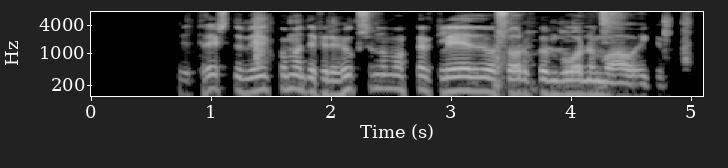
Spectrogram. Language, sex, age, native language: Icelandic, male, 40-49, Icelandic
